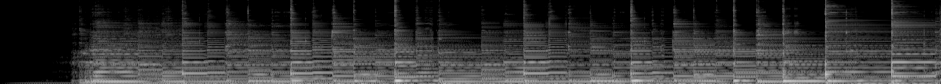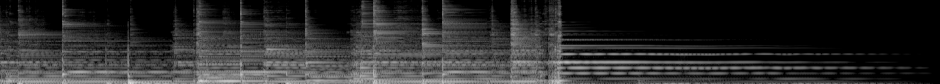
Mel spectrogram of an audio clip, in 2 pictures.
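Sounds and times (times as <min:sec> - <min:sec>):
guitar tapping through a piezo pickup: 0:00.8 - 0:15.2.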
